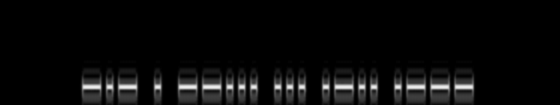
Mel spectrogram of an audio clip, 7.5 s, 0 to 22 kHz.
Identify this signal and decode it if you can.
Morse code, heard as a keyed tone, about 15 wpm, 700 Hz. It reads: KE7SLJ
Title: USA Call Signs - 6 Characters - Repeated 3x - 15wpm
